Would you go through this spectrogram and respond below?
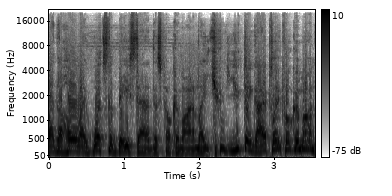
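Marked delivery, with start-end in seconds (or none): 2.2-3.6 high voice breaking and cracking. Complaining about very specific pokemon quiz questions, voice cracking. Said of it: "my voice cracked".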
